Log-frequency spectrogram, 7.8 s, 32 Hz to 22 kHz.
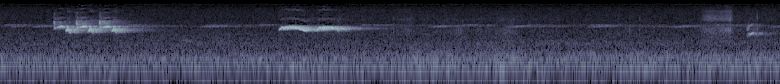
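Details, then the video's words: Bird returning at night to sing what is described as love songs; two brief slurred whistled phrases about two seconds apart, with faint softer notes in between and steady low background hiss. "Bird pt 2"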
